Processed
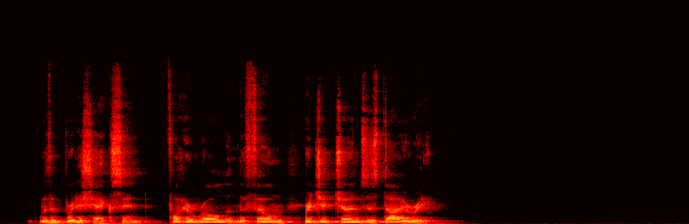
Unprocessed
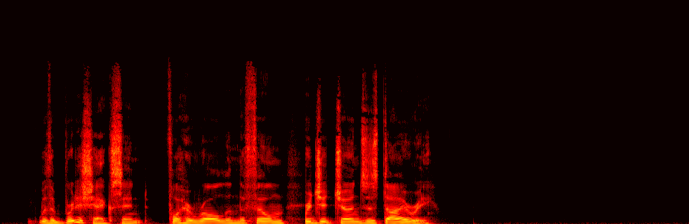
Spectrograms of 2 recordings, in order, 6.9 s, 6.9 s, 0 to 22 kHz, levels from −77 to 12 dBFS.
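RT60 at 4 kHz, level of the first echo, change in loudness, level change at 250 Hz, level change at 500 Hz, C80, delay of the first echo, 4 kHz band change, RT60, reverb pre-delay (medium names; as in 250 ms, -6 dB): 0.60 s, no echo, -2.0 dB, +0.5 dB, -3.0 dB, 19.0 dB, no echo, -8.5 dB, 0.55 s, 3 ms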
